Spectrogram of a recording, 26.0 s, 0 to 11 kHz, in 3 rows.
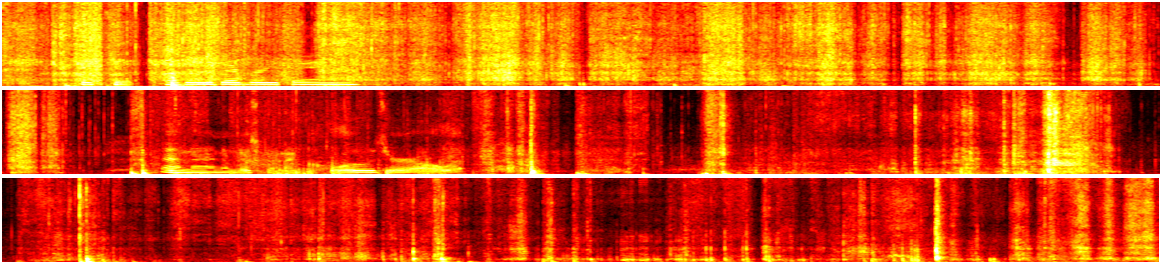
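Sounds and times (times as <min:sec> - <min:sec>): paper and wrapping rustling: 0:00.0 - 0:26.0.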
